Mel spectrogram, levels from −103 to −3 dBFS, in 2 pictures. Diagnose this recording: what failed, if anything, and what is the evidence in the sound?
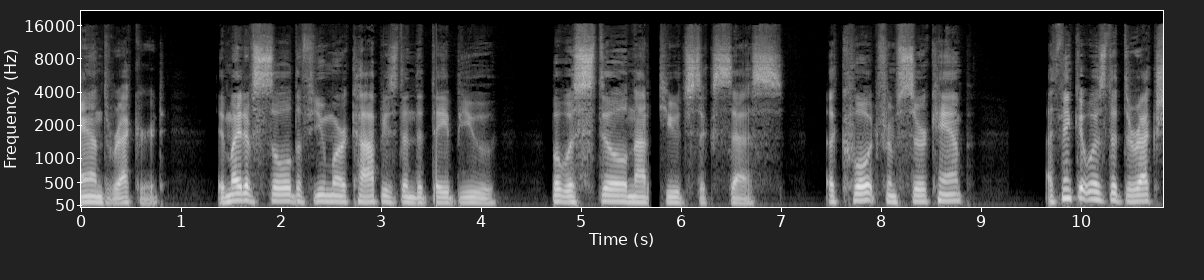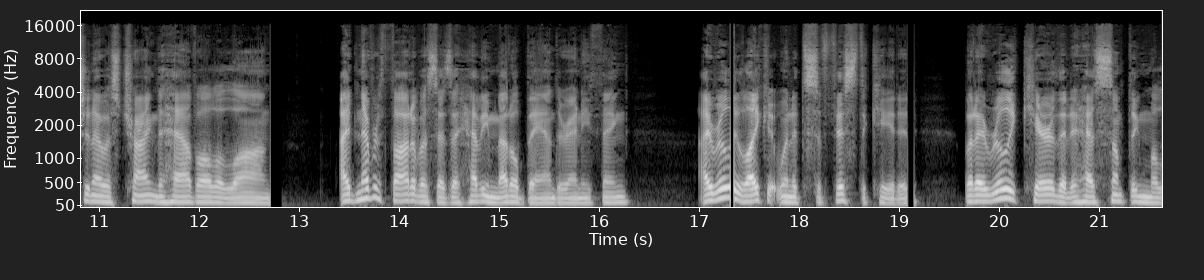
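Blocks of digital silence at the driver or buffer stage: the audio cuts out with no fade at 3.55 s (a bare tick), 5.68–5.80 s after "but was still not", 12.72–12.84 s, 17.32–17.36 s before "like it when it's", and 19.09–19.16 s. Unfilled output buffers are the usual cause.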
